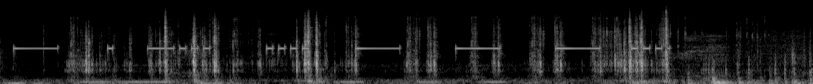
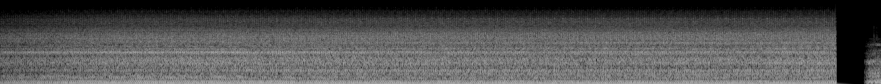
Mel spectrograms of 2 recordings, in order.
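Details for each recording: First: 2006 Honda Accord LX, manual (foot on clutch), charged battery, good fuses, relay swapped: key turn and dash chime but no cranking; starter motor failed (bad cables also considered), replaced with new starter. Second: 2006 Honda Accord LX after starter motor replacement and battery reconnection: smooth, even idle hum with a steady low drone and no ticks or stumbles before the engine cuts off; normal idle.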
